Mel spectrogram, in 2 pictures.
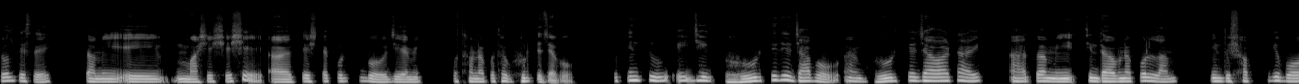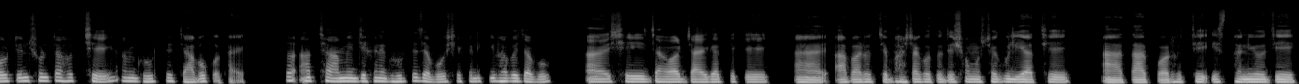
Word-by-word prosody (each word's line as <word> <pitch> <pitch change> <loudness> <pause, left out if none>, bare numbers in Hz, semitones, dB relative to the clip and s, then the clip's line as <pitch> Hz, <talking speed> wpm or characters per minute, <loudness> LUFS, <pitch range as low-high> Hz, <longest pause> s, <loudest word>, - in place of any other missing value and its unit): চলতেছে 155 -8 -1 0.4
তো - - -11
আমি 130 0 +3 0.2
এই 130 0 +4 0.5
মাসের 125 +2 -1
শেষে 140 +2 -1 0.3
আ - - +2 0.2
চেষ্টা 140 0 -2
করব 150 +1 -6 0.2
যে 120 - +1
আমি 115 0 +1 0.3
কোথাও 135 +1 -4
না 130 - +1
কোথাও 145 +1 0
ঘুরতে 150 -3 0
যাবো। 85 - -2 0.6
কিন্তু 190 0 +3 0.3
এই 180 - +3
যে 180 - +5 0.3
ঘুরতে 145 - +3
যে 205 - +5
যাবো 155 -4 +2 0.2
অ্যা 165 - -1 0.2
ঘুরতে 155 +7 +1
যাওয়াটাই 170 -1 +3 0.4
আ - - +2 0.2
তো - - -8
আমি 140 -1 +6 0.2
চিন্তা 145 -3 +4
ভাবনা 140 +1 +4
করলাম। 145 -6 +2 0.4
কিন্তু 145 -1 +2
সবথেকে 150 +4 -3
বড় 140 +1 +4
টেনশনটা 160 +2 0
হচ্ছে 155 -2 -2 0.3
আমি 150 -2 +2
ঘুরতে 135 +3 -2
যাবো 115 +3 0
কোথায়? - - -8 0.4
তো - - -3 0.2
আচ্ছা 160 +1 -6
আমি 145 +1 +5
যেখানে 145 0 +1
ঘুরতে 135 +5 -1
যাবো 120 -3 0
সেখানে 140 0 -3
কীভাবে 145 0 +1
যাবো? 120 -2 +1 0.5
আ - - +2 0.3
সেই 130 -1 +2 0.2
যাওয়ার 120 -1 +2
জায়গা 115 +1 +1
থেকে 115 -1 -4 0.4
অ্যা 115 - +1 0.4
আবার 115 0 0
হচ্ছে 115 0 -4
ভাষাগত 120 0 -1
যে 115 - +1
সমস্যাগুলি 120 0 +1
আছে 115 +2 -3 0.5
আ - - +4 0.2
তারপর 110 -1 0
হচ্ছে 115 +1 -4 0.2
স্থানীয় 120 0 +3
যে 120 -1 +4
140 Hz, 150 wpm, -23 LUFS, 120-155 Hz, 0.6 s, আমি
